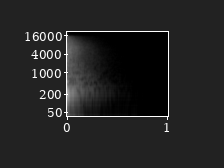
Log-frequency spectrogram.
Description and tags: BNSE SNARE 003
Various snare drums, both real and sampled, layered and processed in Cool Edit Pro.
drum, processed, sample, snare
